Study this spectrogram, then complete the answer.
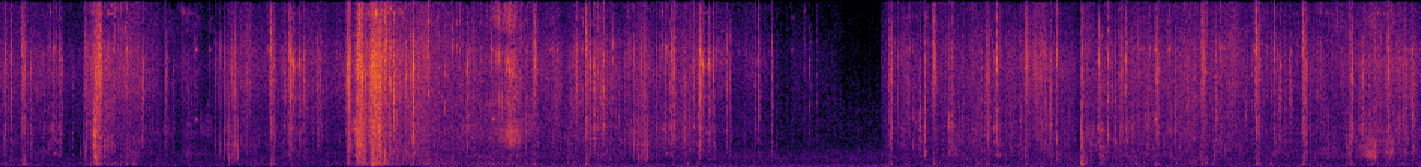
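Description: Footsteps tread on a hard ledge.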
